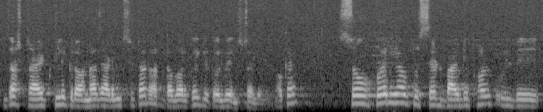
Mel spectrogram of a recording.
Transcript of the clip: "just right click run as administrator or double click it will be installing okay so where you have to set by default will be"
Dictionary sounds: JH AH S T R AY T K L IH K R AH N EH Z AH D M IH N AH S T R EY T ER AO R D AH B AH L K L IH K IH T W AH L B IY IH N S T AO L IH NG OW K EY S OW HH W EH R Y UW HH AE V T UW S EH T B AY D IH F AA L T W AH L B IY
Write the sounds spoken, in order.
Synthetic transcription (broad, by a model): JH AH S T R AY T K L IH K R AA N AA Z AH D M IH N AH S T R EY T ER AO R D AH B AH L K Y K IH T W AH L B IY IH N S T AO L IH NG OW K EY S OW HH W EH R Y UW HH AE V T UW S EH T B AY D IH P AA L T W AH L B IY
